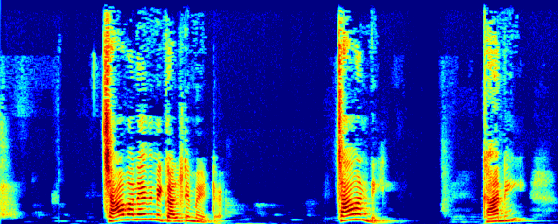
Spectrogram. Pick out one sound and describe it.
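A middle-aged woman speaks with animation and emphasis into a close microphone.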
